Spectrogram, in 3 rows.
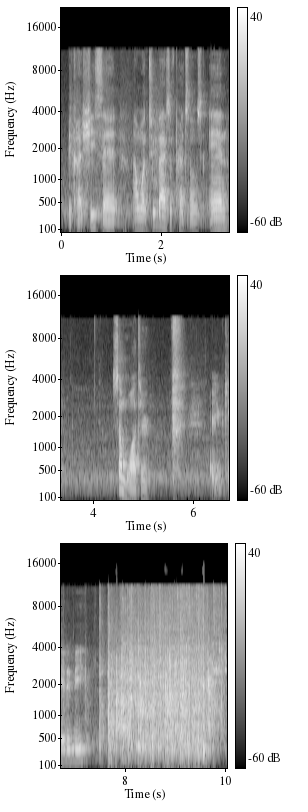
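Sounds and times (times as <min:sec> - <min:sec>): ice cubes clattering into plastic cup: 0:07.5 - 0:10.0.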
